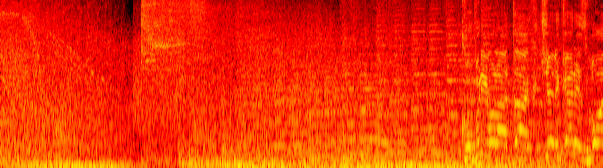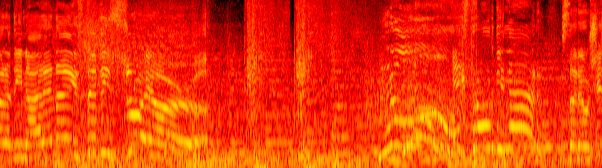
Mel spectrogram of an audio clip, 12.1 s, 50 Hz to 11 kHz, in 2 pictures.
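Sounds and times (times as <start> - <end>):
dramatic soundtrack music: 0.0 - 12.0.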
